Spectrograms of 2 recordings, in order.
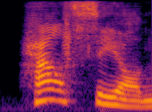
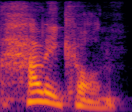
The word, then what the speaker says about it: Halcyon: but uh interesting stuff Halcyon not Helicon Rachel I'd never pronounce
